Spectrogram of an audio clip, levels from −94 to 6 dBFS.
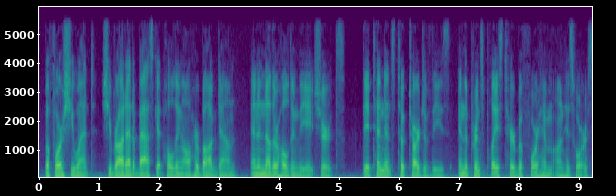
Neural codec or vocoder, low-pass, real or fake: codec, 16 kHz, 0.4 kbps, LongCat-Audio-Codec; 5.4 kHz; fake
